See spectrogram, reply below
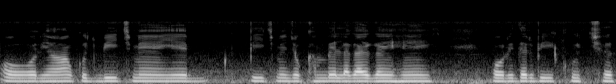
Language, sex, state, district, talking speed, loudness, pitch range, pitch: Hindi, male, Rajasthan, Bikaner, 175 wpm, -16 LUFS, 145-150 Hz, 150 Hz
